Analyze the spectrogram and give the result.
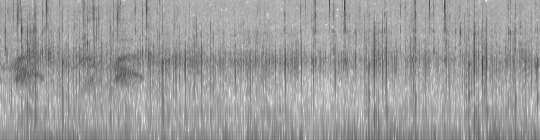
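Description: A clear-skinned mesh squishy stress ball full of colorful water gel beads is squeezed with the fingers right against the microphone. It makes a continuous low, rumbling squish full of wet crackles, with bright little pops and clicks scattered throughout.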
